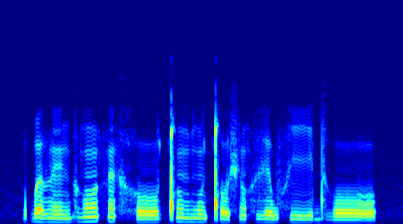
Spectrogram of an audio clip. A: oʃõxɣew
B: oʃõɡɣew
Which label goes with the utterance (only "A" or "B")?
A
